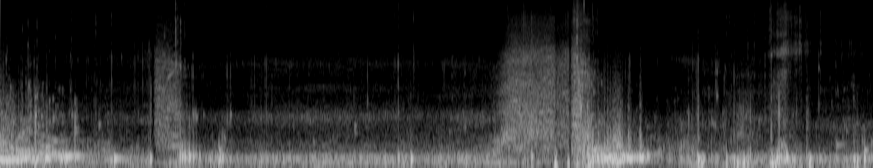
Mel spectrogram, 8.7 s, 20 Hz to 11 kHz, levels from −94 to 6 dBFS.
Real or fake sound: real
